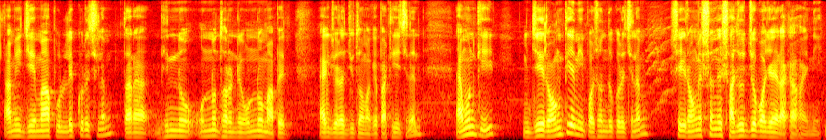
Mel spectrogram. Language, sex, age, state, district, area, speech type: Bengali, male, 45-60, West Bengal, Paschim Bardhaman, urban, spontaneous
